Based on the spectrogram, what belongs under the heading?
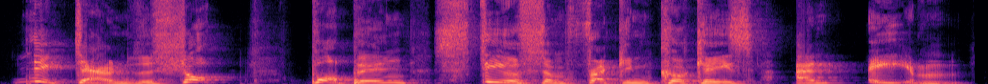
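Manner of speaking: put-on Cockney accent. Pretend Siri answers a cookie recipe in hammed-up Cockney. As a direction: play a cheeky Cockney geezer, up high. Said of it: "a Cockney voice".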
